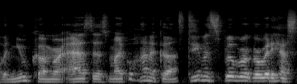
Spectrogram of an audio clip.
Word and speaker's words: Haneke: I learned how to pronounce his name! Michael Haneke for Amour, Ang Lee for Life of Pi, David O.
